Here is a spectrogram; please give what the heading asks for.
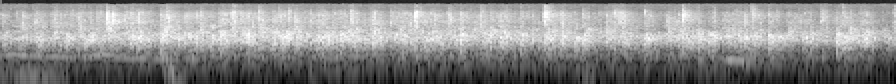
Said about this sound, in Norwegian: Stor applaus for han kødden der.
